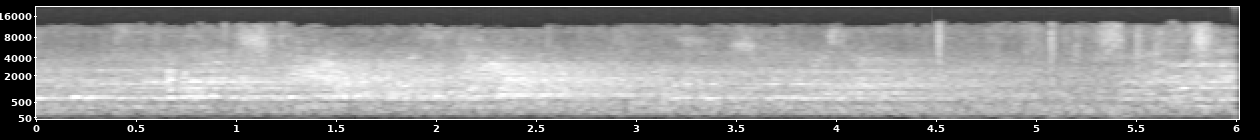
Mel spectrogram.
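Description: Boxing arena crowd noise: a steady hum of many voices with shouts, and scattered short knocks from the ring.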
